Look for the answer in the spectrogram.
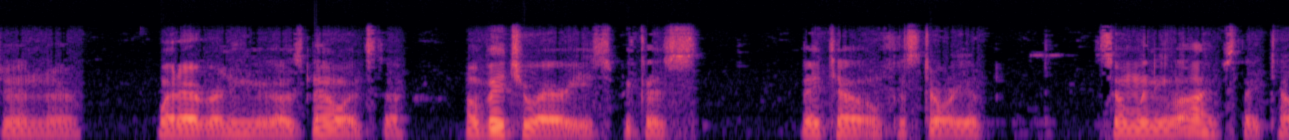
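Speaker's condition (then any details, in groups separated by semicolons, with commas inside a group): Cerebral palsy; speaks relatively well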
